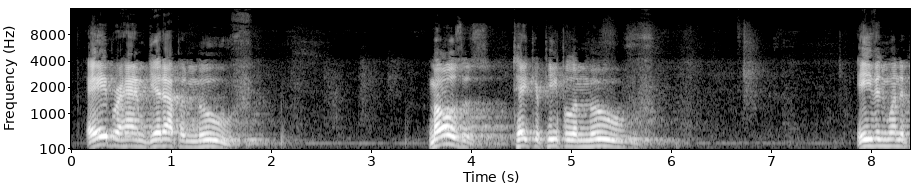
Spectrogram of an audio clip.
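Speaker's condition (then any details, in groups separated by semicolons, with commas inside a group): No condition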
